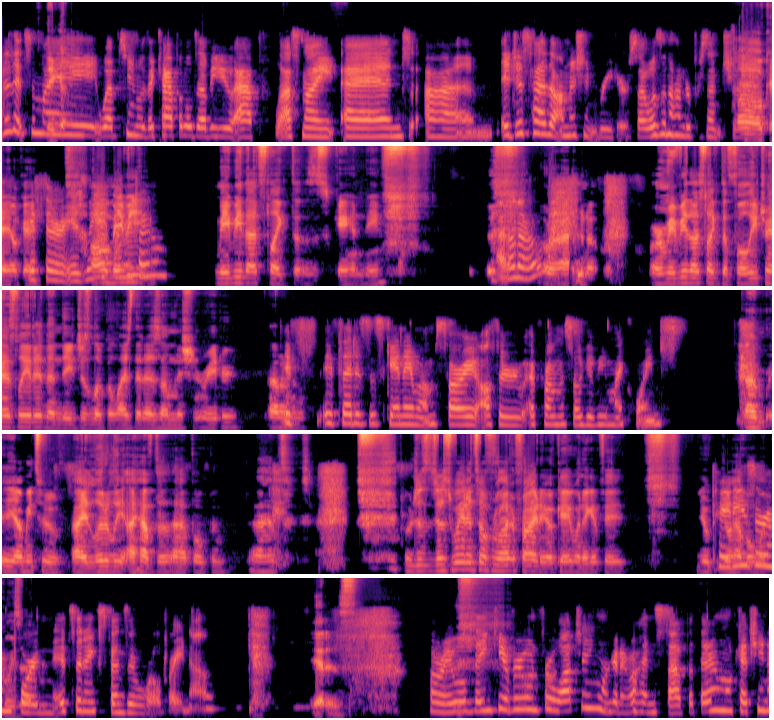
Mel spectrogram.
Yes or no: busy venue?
no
